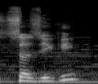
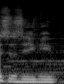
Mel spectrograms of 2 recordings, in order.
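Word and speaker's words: tzatziki: Do you guys say set Ziki or Suziki? I pronounce all the T's. I say it correctly. I don't know what that is. Saziki. I'm very white though. I say Suziki.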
